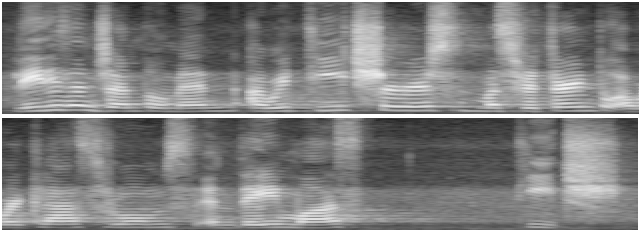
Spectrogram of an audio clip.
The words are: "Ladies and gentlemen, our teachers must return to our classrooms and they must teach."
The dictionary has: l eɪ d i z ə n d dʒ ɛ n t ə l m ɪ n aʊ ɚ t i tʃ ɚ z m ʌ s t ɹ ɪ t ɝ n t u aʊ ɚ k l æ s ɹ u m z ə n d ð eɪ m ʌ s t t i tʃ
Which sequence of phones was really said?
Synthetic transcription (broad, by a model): l eɪ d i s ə n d dʒ ɛ n t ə l m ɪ n aʊ ɚ t i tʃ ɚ s m ʌ s t ɹ ɪ t ɝ n t u aʊ ɚ k l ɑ s ɹ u m s ə n d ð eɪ m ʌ s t t i tʃ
